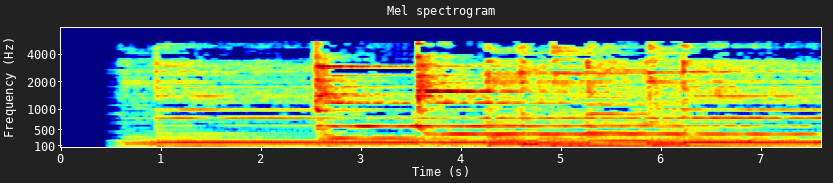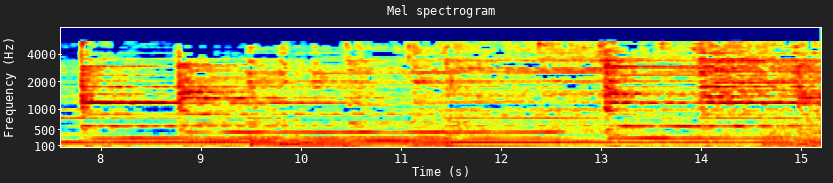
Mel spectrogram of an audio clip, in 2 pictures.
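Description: Rock guitar music with a heavy chorus-and-effects sound, ringing chord tones that chime like church bells over a steady low drone, loud and continuous with no voices.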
